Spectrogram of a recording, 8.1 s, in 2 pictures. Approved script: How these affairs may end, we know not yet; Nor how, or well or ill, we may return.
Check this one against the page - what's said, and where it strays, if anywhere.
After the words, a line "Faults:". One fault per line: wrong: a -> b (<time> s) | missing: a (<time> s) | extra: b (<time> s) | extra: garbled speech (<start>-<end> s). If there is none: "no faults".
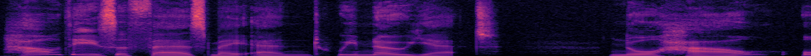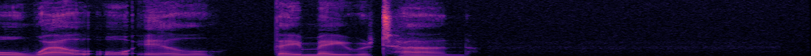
How these affairs may end, we know yet; Nor how, or well or ill, they may return.
Faults:
missing: not (2.0 s)
wrong: we -> they (5.4 s)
